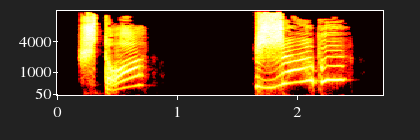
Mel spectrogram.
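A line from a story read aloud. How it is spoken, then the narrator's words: Distant shouting women. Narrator (Russian): Закричали ведьмы в другом вагоне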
